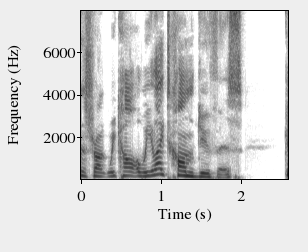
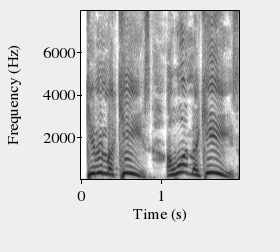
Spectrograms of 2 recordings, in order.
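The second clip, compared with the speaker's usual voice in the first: loud, higher mock drunk demand; angry drunk demand; 6 semitones higher, 5 dB louder than usual. Drunk roommate demanding his keys, loud and angry. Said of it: "And he's like".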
